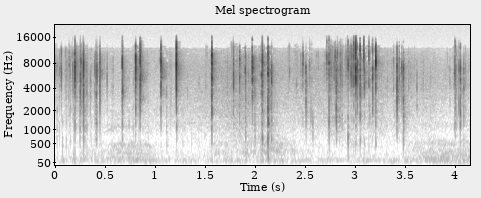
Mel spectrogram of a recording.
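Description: A small, solid rectangular bar of soap in a clear, crinkly plastic wrapper with a printed paper label is held in both hands while fingertips squeeze and rub the wrapper. The result is a quiet, rapid series of sharp, bright crackles and crinkles with almost no low end, each snap dying away instantly.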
